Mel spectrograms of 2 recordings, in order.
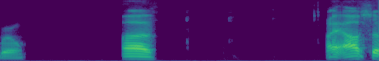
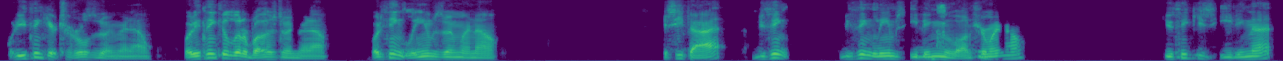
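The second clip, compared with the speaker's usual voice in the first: rapid teasing questions; faster than usual. Retold or imitated. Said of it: "Brody's going".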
